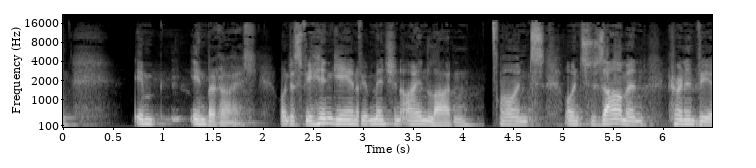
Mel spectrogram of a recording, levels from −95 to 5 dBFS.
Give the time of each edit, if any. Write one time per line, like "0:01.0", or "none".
0:01.4
0:02.9
0:04.2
